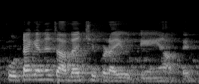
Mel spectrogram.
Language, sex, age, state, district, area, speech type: Hindi, female, 18-30, Rajasthan, Jodhpur, urban, spontaneous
